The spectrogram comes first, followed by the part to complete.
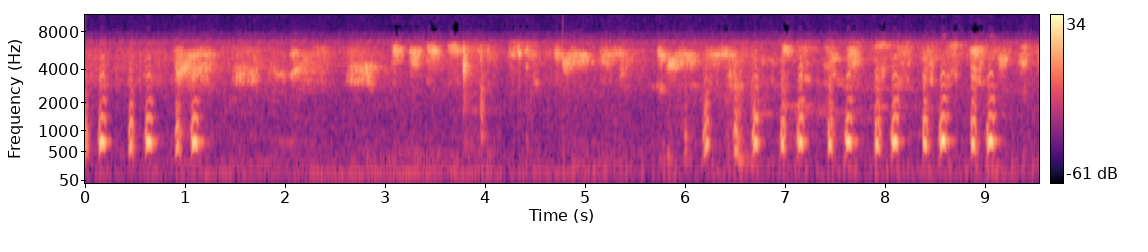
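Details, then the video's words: Barbet (takur) making its "teguk teguk" call, a long recording used to lure barbets that have stopped calling: bursts of hollow, mid-pitched notes repeated about twice a second, over higher chirps from other birds and background hum. "Suara asli burung takur teguk teguk durasi panjang buat pancingan burung takur macet bunyi"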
